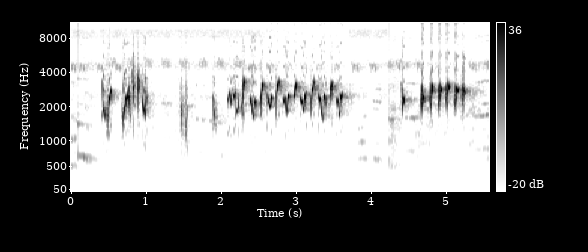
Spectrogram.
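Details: Wild Sooty-headed Bulbul in forest among nature sounds, used as a lure recording to make other bulbuls sing and answer: bursts of fast, bubbly chirped trills repeated in short phrases with brief pauses between.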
